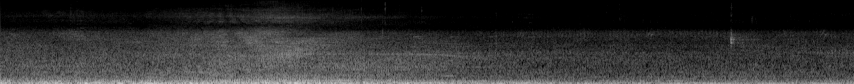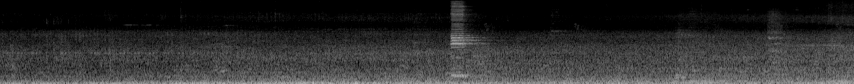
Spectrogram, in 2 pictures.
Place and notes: Traditional Market, Very hot weather, Traffic Sound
